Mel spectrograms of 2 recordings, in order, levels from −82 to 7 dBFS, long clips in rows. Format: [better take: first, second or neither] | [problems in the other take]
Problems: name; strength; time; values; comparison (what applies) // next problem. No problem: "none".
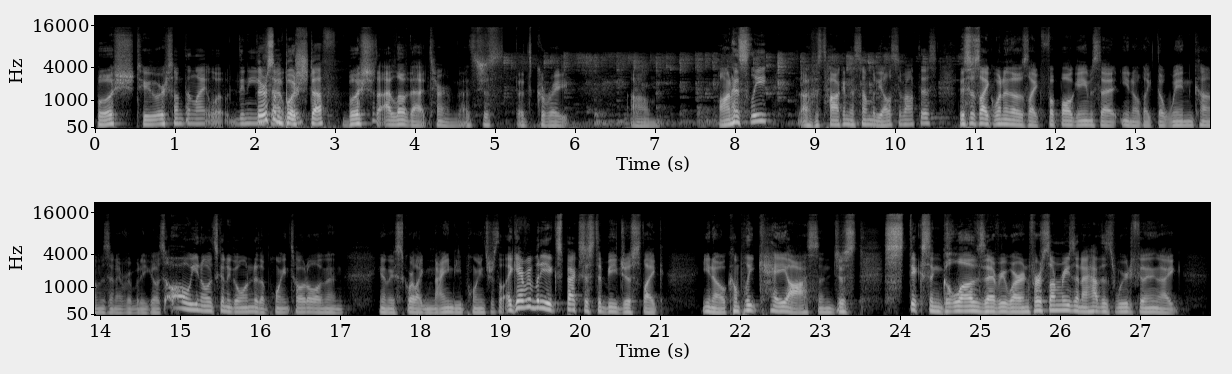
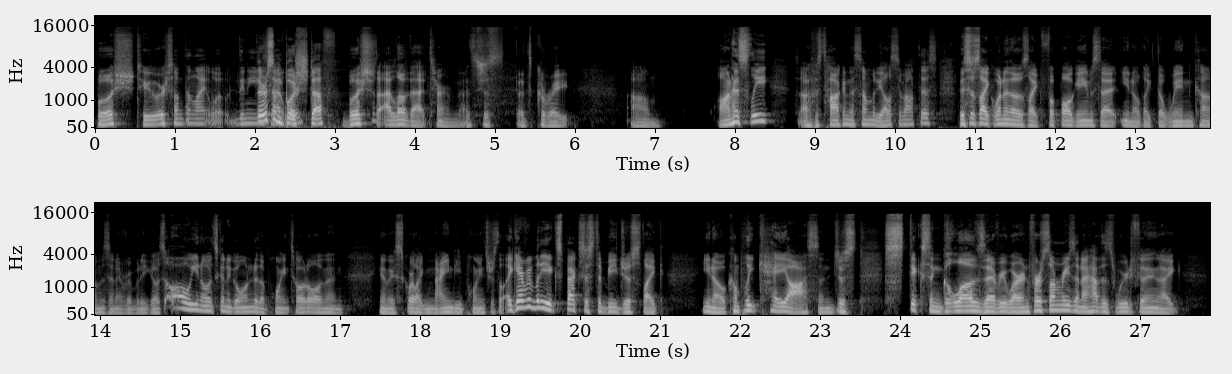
second | keyboard typing; faint; from 5 to 11 s; peak 15 dB below the speech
